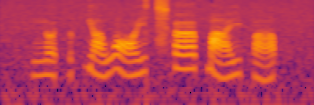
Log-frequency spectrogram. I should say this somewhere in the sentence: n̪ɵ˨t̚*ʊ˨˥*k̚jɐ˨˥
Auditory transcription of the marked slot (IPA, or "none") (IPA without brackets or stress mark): ʊ˥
